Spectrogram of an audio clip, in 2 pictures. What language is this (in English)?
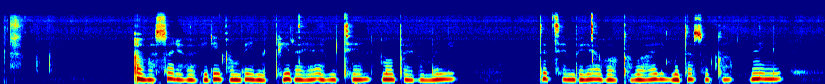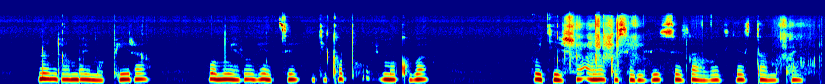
Kinyarwanda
